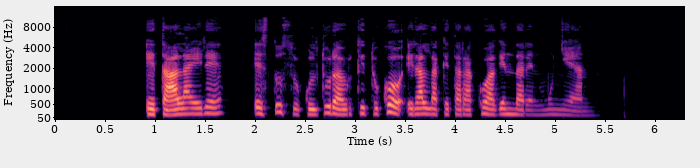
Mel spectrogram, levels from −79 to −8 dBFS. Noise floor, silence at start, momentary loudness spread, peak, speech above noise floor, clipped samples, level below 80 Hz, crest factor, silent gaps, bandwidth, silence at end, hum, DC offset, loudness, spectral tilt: -84 dBFS; 0.9 s; 17 LU; -4 dBFS; 56 dB; under 0.1%; -80 dBFS; 24 dB; none; 11.5 kHz; 1 s; none; under 0.1%; -27 LUFS; -5 dB/octave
